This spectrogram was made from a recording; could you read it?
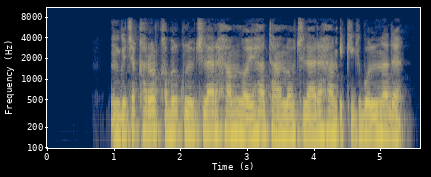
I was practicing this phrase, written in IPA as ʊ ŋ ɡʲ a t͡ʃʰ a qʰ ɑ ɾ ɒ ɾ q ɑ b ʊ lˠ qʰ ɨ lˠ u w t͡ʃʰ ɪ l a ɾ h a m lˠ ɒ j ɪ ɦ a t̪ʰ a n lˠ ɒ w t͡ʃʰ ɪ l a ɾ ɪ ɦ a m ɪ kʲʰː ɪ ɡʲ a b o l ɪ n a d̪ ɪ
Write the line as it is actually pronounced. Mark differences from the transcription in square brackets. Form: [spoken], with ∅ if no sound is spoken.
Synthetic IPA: ʊ ŋ ɡʲ a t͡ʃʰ a qʰ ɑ ɾ ɒ ɾ [qʰ] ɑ b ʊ lˠ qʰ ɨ lˠ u w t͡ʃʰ ɪ l a ɾ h a m lˠ ɒ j ɪ ɦ a t̪ʰ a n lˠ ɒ w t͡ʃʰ ɪ l a ɾ ɪ ɦ a m ɪ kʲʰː ɪ ɡʲ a b o l ɪ n a d̪ ɪ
